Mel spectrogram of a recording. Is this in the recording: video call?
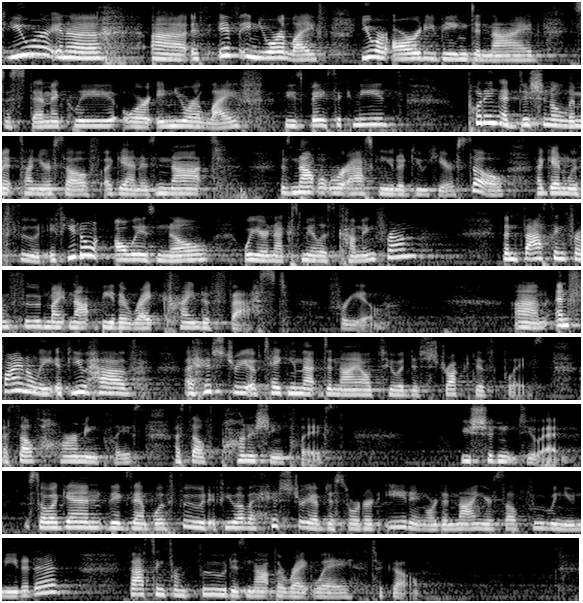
no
